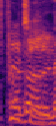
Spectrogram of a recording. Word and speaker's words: poutine: Yeah, it is. It's poutine. That's the... That's the iconic Canadian dish that is pronounced horribly.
